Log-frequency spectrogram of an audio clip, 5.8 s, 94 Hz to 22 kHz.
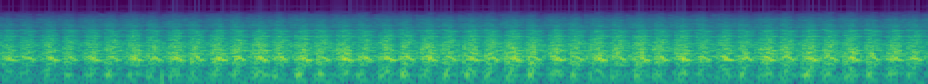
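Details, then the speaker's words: Mercedes W123, on a ramp, after fuel line replacement with petrol confirmed: steady starter cranking at about four pulses a second that never catches. Cranks, no start; the owner next checks top dead centre on cylinder 1. "You must be getting petrol at this point. Why aren't you firing? Come on, why are you not firing? I know there's petrol, it just threw petrol over the engine."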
